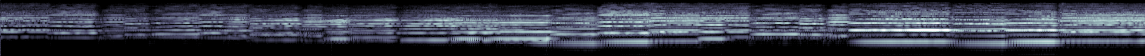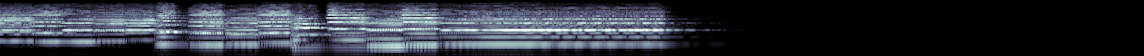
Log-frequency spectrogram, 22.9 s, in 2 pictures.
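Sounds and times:
string trio playing: 0:00.0 - 0:18.3.

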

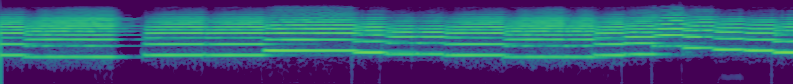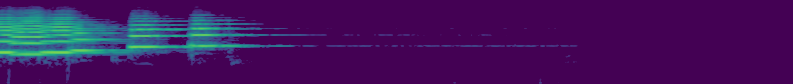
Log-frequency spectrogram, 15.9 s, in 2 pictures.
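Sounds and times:
trumpet and trombone duet: 0:00.0 - 0:10.3.

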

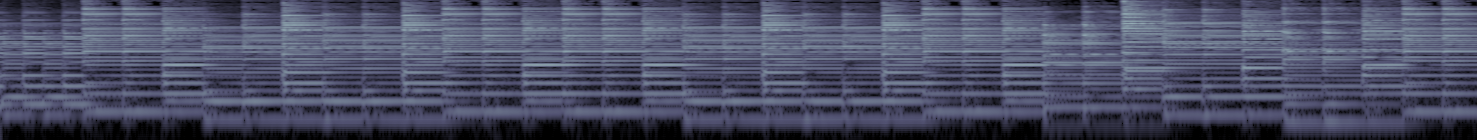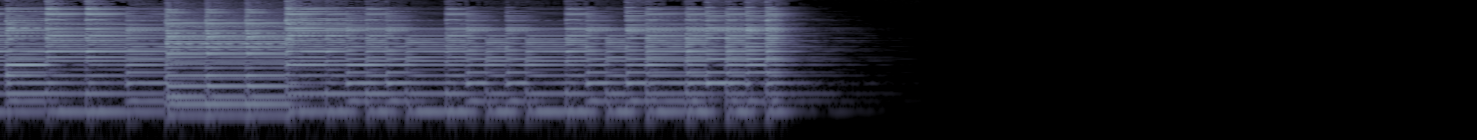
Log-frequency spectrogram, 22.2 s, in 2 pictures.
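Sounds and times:
piano duet: 0:00.0 - 0:17.5.

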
